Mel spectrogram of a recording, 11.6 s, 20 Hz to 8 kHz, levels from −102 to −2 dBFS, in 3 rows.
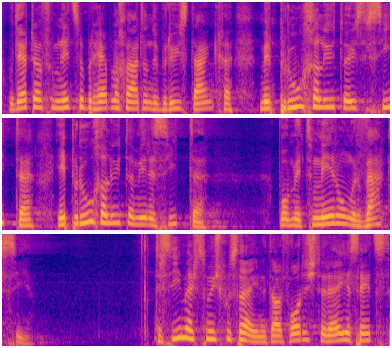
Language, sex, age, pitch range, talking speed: German, male, 30-49, 160-210 Hz, 210 wpm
